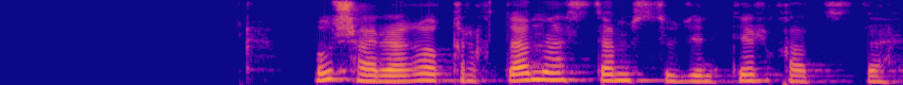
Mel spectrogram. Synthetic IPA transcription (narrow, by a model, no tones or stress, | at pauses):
b̥ʊlˠʃɑɾɑʁɑqʰəɾəqt̪ɑnɑst̪ɑmst̪ud̪ʲe̞nt̪ːe̞ɾqʰɑt̪ə̥st̪ə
